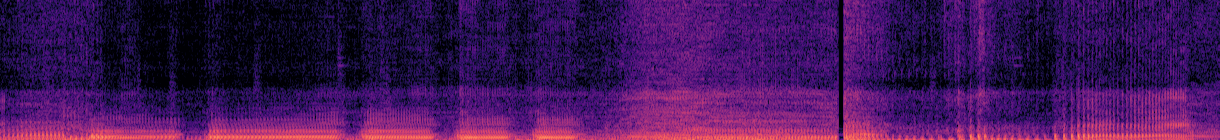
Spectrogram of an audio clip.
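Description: Dirt bike engine revving up and down as it is ridden, its pitch rising and falling several times in quick succession. There is a single sharp knock about four seconds in.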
